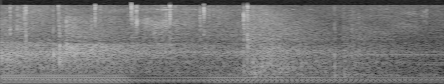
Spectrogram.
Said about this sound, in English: Come on and give God a hand clap of praise for that. Yes. Amen.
